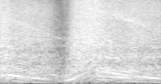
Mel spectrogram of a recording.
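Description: A car engine revs loudly, its pitch sweeping down, dropping briefly, then climbing and surging again in a second throaty rev, with no talking.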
